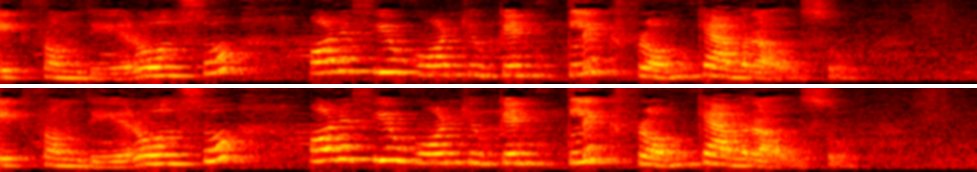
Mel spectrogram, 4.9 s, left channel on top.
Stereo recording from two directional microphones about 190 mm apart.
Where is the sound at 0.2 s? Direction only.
15° right (ahead or behind).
